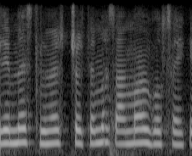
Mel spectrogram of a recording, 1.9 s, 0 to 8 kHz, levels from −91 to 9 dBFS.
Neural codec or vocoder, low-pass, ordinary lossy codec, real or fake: codec, 16 kHz, 0.8 kbps, ZipCodec; 7.2 kHz; none; fake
